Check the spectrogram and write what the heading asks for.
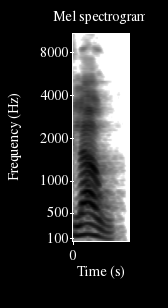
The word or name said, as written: clau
